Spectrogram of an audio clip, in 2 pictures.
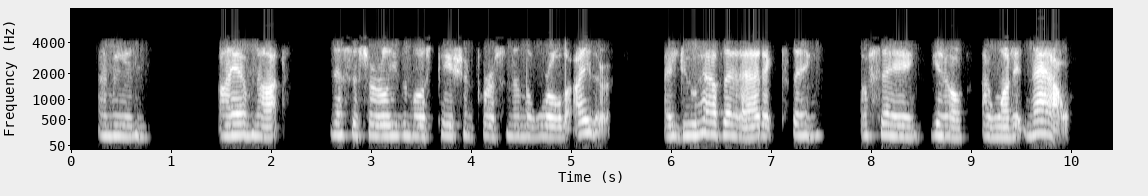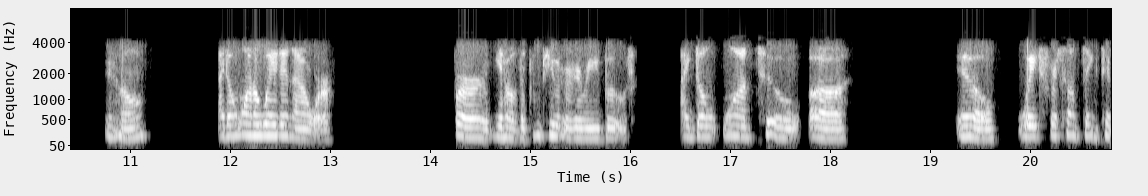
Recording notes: from the 100 Pounders Phone Meeting, 10/4/23.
